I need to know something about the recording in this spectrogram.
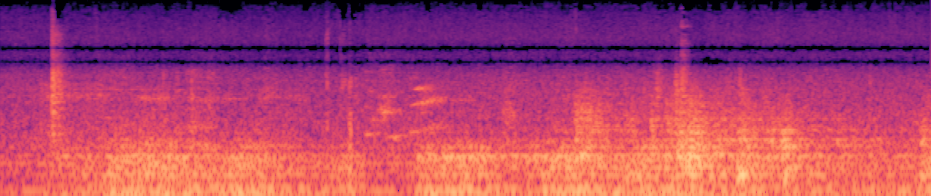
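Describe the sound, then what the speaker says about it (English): Heavy rain pours in a steady, dense roar with gusting wind during a lightning storm, and low rumbles roll underneath throughout. "Like all of a sudden it's really raining a lot."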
